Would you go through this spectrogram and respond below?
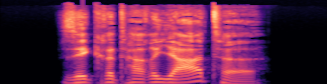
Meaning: nominative/accusative/genitive plural of Sekretariat
- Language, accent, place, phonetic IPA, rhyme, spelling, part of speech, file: German, Germany, Berlin, [zekʁetaˈʁi̯aːtə], -aːtə, Sekretariate, noun, De-Sekretariate.ogg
